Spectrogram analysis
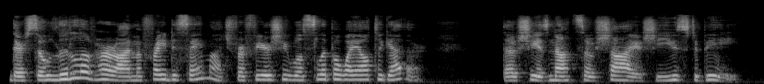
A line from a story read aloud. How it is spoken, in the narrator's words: began their father cheerfully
